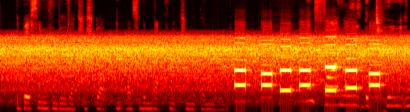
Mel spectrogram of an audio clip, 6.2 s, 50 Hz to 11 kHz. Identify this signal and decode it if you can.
DTMF, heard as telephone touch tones, dialled by hand, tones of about 160 ms, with phone line noise and speech in English. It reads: 8728357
